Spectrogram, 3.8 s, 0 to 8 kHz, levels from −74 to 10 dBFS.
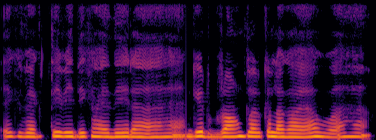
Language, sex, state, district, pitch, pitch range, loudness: Hindi, female, Jharkhand, Palamu, 220 Hz, 210-230 Hz, -13 LUFS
